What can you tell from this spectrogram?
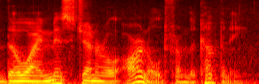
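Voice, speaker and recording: A booming, put-on character voice from a man, fairly low in pitch and fairly quick, with clear background noise. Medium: read story. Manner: booming, oratorical.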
